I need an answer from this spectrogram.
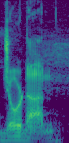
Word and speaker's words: Geordan: It's Geordan. Jordan. Jordan. It's pronounced Jordan. It's not as Jordan.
